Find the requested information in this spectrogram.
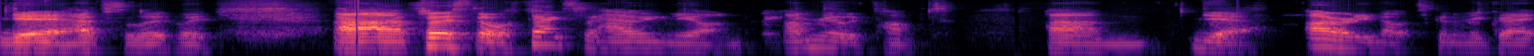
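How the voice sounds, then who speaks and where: A man with an Australian accent speaks at a medium pitch, his loudness swinging widely. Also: ordinary pitch variation, moderate pace. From country Australia (south coast NSW). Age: 30s. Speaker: dance and relationship coach. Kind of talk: casual interview chat.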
